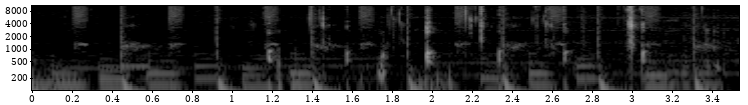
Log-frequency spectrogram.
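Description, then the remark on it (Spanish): Wet mouth sounds of someone sipping a drink from a glass, with a quick series of gulps and swallows in an uneven rhythm, loud, with no talking. “Oye, me apetece un traguito, ¿eh? Dame, pásame una copa.”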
